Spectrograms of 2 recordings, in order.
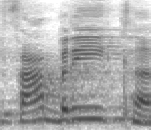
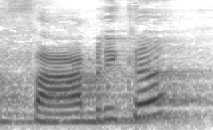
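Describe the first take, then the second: First: The stress is not on the first syllable. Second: The stress is on the first syllable. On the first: "Muda a minha sílaba tônica quando eu retiro essa acentuação gráfica" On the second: "Minha sílaba tônica pronunciada com maior intensidade é a sílaba Fá"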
